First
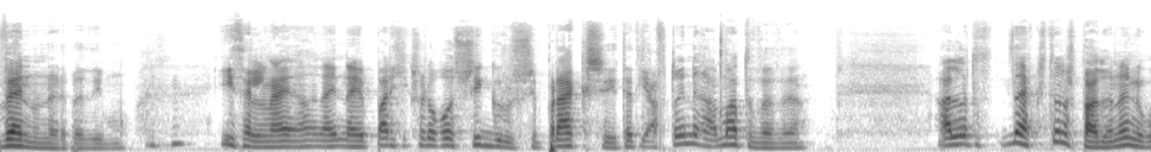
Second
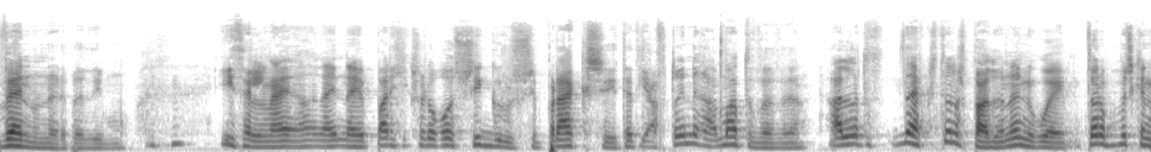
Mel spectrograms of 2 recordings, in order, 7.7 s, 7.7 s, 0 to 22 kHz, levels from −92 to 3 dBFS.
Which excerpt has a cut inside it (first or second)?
second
